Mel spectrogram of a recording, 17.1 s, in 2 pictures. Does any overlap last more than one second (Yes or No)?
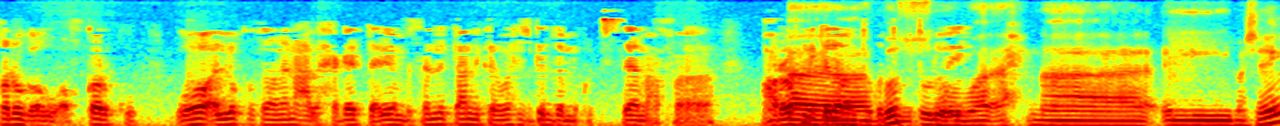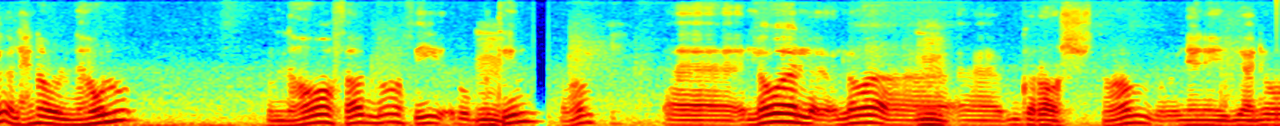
Yes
